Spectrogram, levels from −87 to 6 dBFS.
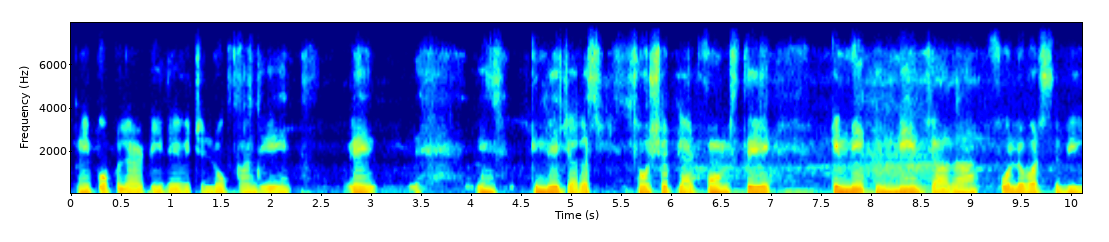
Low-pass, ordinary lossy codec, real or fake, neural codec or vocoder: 7.2 kHz; Opus, 16 kbps; real; none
